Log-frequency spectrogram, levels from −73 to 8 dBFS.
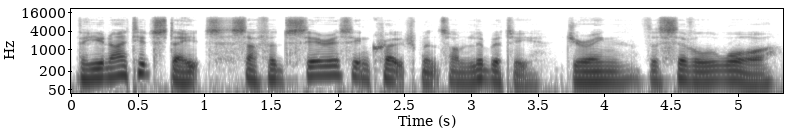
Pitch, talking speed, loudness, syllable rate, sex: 105 Hz, 135 wpm, -16 LUFS, 4.8 syllables/s, male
